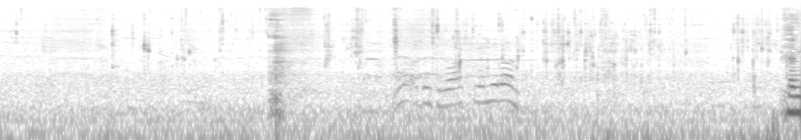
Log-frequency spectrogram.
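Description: Faint trickling and small splashes of shallow seawater around a pile of sea cucumbers being rinsed, with one brief louder splash or rustle about three seconds in. A faint voice is heard briefly around the middle.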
